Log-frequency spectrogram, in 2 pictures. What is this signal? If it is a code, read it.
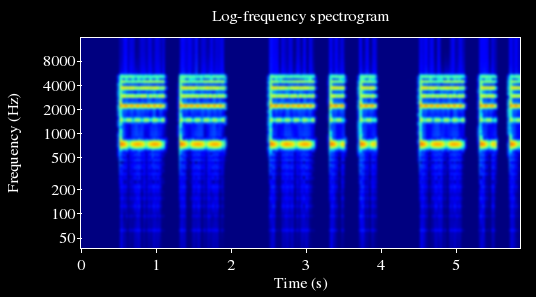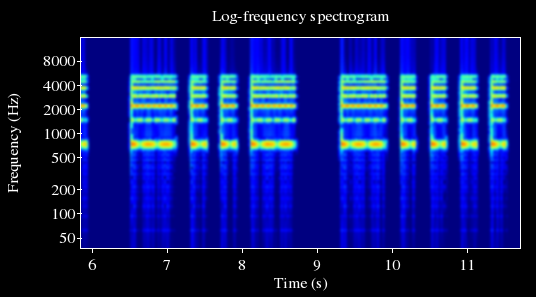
Morse code, heard as a keyed tone, about 6 wpm, 3700 Hz. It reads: MDDX6
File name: Morze-HA2MN / hang / 23 GYAKORLAT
